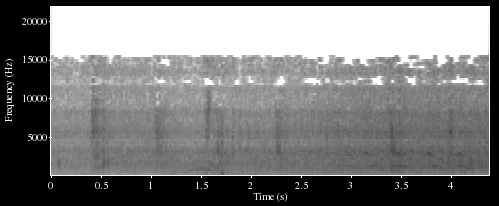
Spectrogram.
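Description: Seaside ambience of waves washing on the shore with wind, growing steadily louder.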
